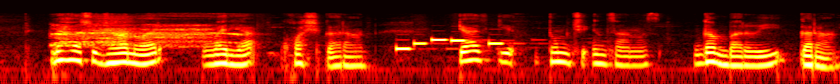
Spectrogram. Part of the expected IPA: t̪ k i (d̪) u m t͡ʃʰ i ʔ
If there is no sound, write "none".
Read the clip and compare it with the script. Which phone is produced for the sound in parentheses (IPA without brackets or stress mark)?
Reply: t̪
